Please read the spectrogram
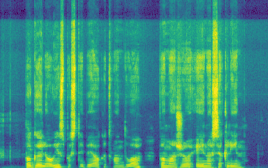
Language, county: Lithuanian, Vilnius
